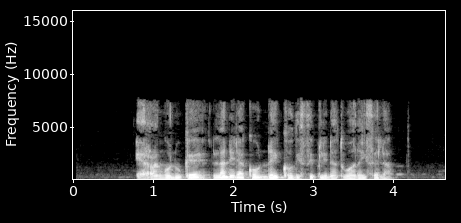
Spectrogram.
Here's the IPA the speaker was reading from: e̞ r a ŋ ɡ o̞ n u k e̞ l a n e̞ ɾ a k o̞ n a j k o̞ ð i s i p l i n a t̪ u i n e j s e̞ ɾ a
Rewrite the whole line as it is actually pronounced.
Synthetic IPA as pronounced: e̞ r a ŋ ɡ o̞ n u k e̞ l a n e̞ ɾ a k o̞ n a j k o̞ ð i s i p l i n a t̪ u a n a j s e̞ l a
